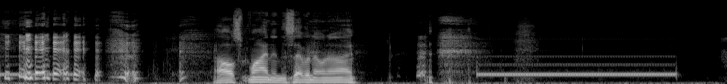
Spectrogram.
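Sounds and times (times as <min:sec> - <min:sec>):
speech: 0:00.2 - 0:00.6, 0:02.2 - 0:03.7
telephone dialing beeps: 0:04.8 - 0:06.8.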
